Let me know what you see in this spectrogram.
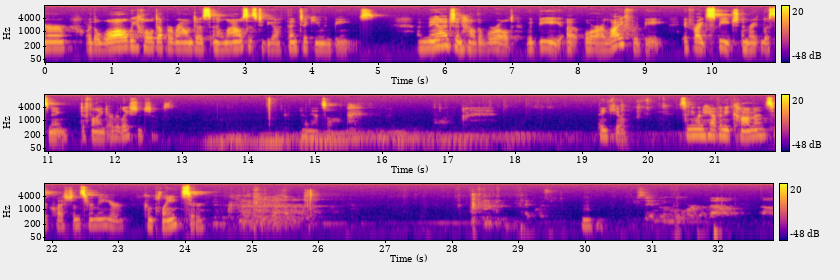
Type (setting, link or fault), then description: setting, large echoing room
